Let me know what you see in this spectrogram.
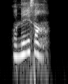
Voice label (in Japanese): お姉さん, kawaii voice; ASMR; 二人称; 1200 kawaii voice!!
